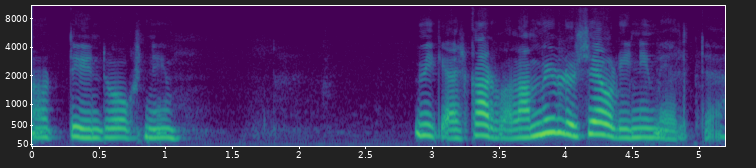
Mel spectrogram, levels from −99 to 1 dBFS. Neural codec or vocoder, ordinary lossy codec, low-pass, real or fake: none; none; none; real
